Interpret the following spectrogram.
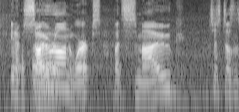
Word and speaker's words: Smaug: That's one problem I always have with Smog or Smaug, is pronounced properly. It is Smaug.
